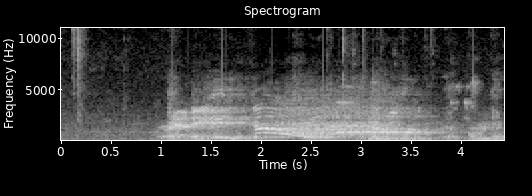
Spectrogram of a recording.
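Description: Video game music and effects play loudly from a television speaker.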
